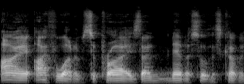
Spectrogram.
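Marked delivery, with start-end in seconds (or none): none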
